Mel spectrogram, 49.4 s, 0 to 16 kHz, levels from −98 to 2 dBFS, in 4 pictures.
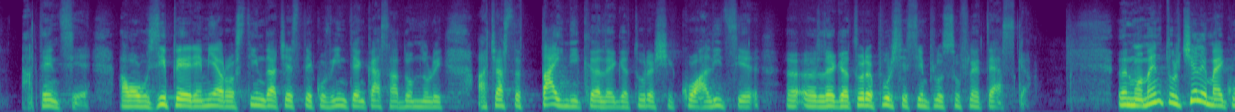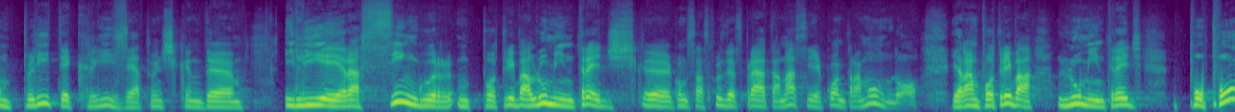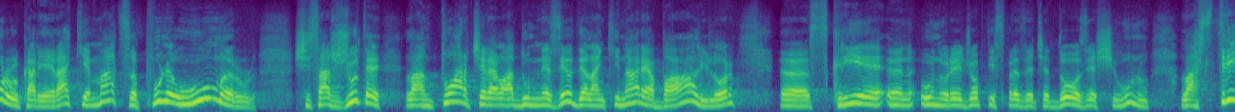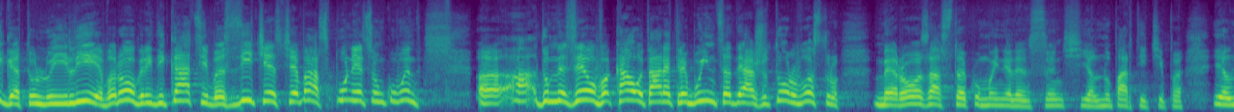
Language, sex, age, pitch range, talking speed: Romanian, male, 50-69, 150-220 Hz, 120 wpm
